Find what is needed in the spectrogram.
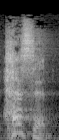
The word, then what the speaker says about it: hesed: I have to say it that way. I'm trying not to get any phlegm on the front row, right? You have to say, because that's how it's pronounced. It's got a little bit of oomph in it. It's hesed.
